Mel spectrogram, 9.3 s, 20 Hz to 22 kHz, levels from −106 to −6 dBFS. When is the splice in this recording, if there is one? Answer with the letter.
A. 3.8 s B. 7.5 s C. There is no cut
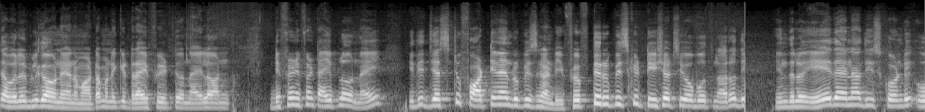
B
